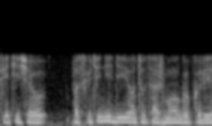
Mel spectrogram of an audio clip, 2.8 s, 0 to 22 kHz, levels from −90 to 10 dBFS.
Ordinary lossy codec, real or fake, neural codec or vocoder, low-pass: Opus, 64 kbps; real; none; 3.6 kHz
